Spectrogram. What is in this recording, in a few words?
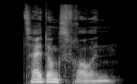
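"Zeitungsfrauen", German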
